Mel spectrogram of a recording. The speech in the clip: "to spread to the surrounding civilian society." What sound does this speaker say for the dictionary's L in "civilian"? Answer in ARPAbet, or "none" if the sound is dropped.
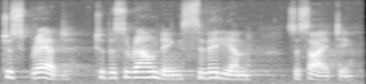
L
